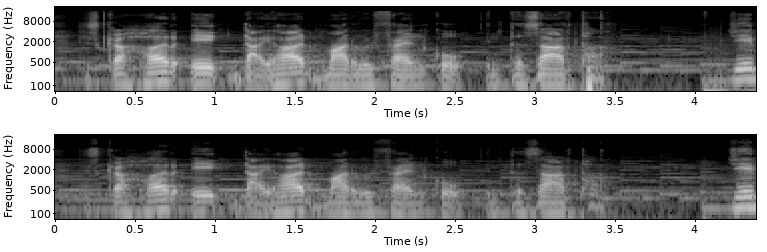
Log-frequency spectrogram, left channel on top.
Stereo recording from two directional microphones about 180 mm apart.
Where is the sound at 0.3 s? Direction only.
30° left (ahead or behind).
